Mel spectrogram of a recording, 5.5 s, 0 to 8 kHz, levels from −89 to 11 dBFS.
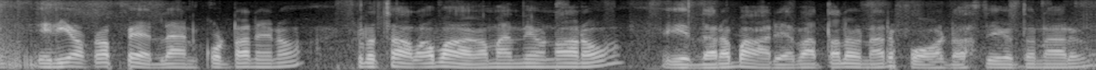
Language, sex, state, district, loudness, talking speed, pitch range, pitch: Telugu, male, Telangana, Karimnagar, -17 LUFS, 185 wpm, 140-160 Hz, 150 Hz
